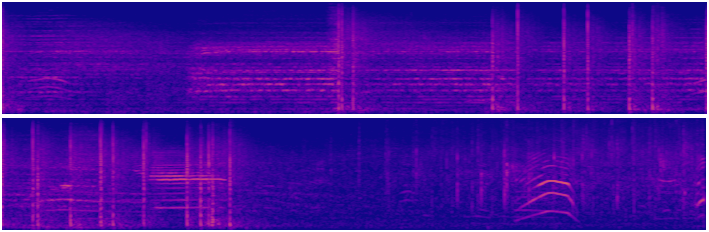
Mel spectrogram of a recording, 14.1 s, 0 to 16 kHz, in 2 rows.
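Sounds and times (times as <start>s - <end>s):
fireworks bangs and crackles: 0.0s - 0.7s, 3.3s - 3.8s, 4.9s - 10.9s
music playing: 0.0s - 8.6s.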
